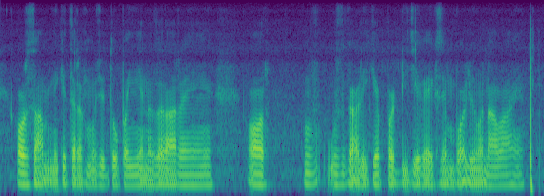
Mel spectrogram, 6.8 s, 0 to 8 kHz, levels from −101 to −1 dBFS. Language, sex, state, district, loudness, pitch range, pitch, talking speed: Hindi, male, Jharkhand, Sahebganj, -25 LUFS, 110-120 Hz, 115 Hz, 210 wpm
